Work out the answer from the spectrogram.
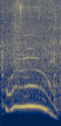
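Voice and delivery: high, loud falsetto woo; excited whoop. Real, not acted. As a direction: cheer with delight. Overjoyed at the smell.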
